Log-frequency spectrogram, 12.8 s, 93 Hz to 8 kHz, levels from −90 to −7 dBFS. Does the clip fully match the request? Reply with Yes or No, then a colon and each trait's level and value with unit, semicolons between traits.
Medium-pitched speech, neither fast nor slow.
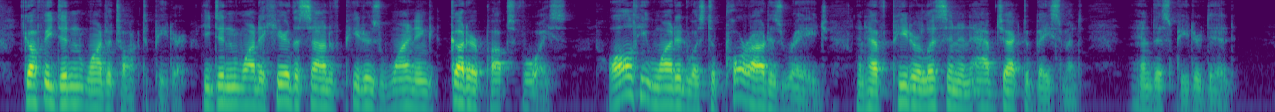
No: low, 115 Hz; average, 190 wpm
